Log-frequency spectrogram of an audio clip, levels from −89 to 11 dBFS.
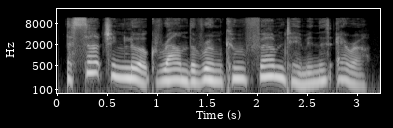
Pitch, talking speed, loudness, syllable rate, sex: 195 Hz, 205 wpm, -16 LUFS, 5.1 syllables/s, female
